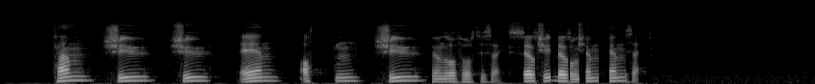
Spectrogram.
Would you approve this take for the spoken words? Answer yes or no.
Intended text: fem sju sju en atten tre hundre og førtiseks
no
